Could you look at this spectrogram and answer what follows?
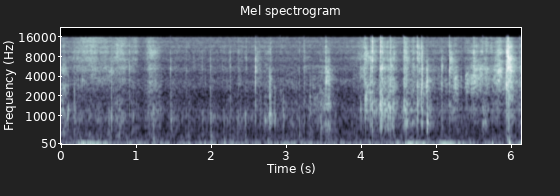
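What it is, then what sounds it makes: Plastic-covered dust jacket on a hardback book. Fingertips and nails handle and bend the plastic-covered paper dust jacket flap of a hardback book lying open, producing soft, bright crinkles and small sharp crackles. The crinkling is quiet at first and grows denser and louder in the second half, with a sharp snap near the end.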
